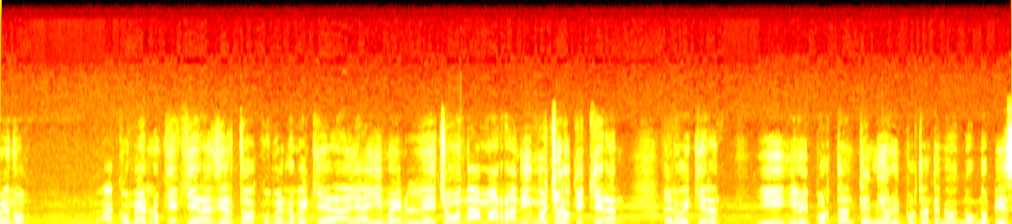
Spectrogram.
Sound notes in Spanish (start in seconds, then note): none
